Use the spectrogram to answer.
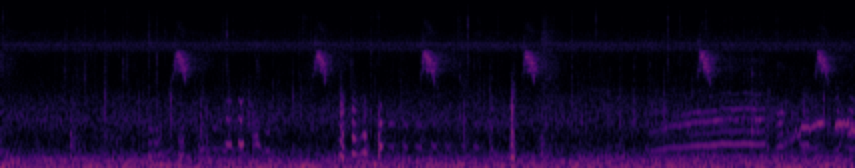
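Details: Free-range hens scratching and snacking as they roam a backyard farm; scattered soft clucks, then a clearer drawn-out harmonic cluck near the end, over repeated high wild-bird chirps every second or so and low steady hiss.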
